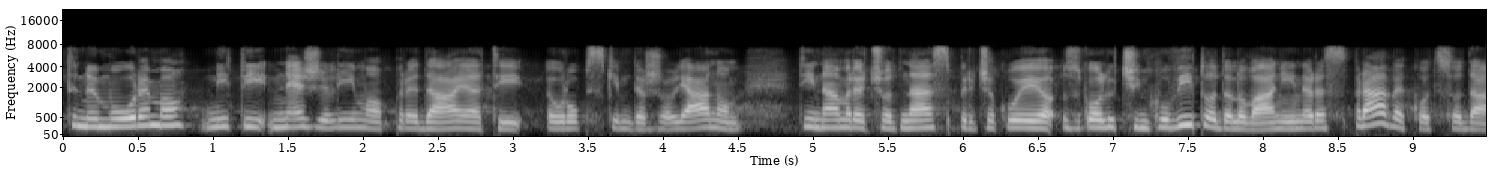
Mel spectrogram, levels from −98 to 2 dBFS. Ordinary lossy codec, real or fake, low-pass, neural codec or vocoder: none; fake; 7.2 kHz; codec, 16 kHz, 4 kbps, X-Codec, HuBERT features, trained on LibriSpeech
